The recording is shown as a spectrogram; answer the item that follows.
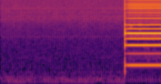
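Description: Quiz-show buzzer: a loud, steady electronic tone that starts suddenly near the end, signalling that a player has buzzed in to answer.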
